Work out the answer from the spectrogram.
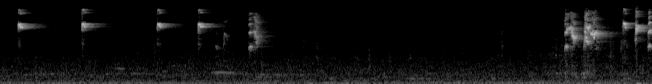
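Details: Several lovebirds kept indoors, heard in stereo via two external camera microphones: five evenly spaced piercing chirps, a long silence, then a rapid, overlapping burst of shrill, scratchy chatter.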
